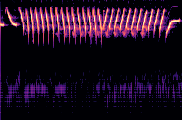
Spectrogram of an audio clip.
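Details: Canary song meant to trigger a non-singing canary: one long, even roll of rapid high down-slurred notes, about seven per second, framed by short whistled slurs at start and end.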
